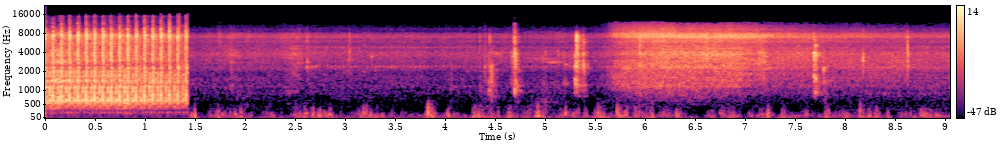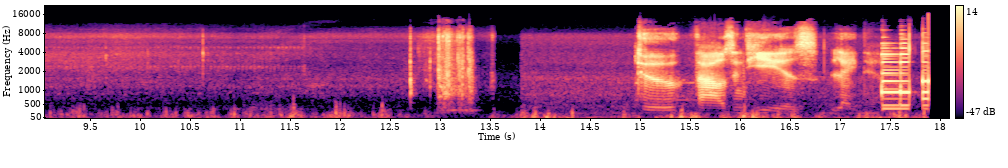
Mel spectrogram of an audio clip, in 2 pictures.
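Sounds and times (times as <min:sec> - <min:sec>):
brief hiss: 0:05.6 - 0:10.2.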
